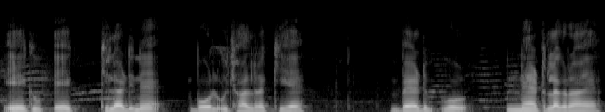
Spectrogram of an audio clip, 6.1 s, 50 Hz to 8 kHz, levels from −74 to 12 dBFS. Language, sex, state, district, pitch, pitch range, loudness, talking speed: Hindi, male, Uttar Pradesh, Shamli, 110 Hz, 110-115 Hz, -17 LUFS, 130 wpm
